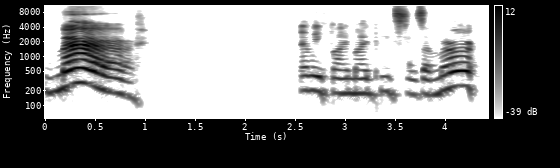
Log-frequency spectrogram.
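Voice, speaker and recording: A middle-aged woman talking informally about herbal remedies, explaining slowly and restarting her sentences as she goes. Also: medium pitch, fairly bright tone. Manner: slow, unhurried explaining with restarts. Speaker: herbal educator.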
